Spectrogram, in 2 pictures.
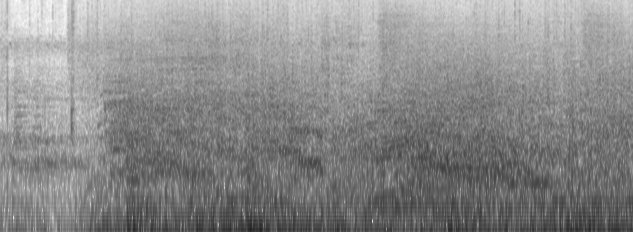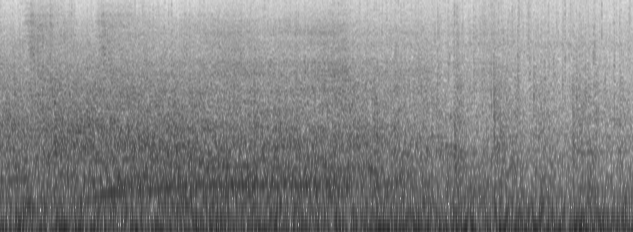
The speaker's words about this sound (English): The fire leapt high to the heavens and the countryside was ablaze.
